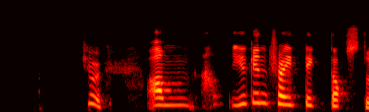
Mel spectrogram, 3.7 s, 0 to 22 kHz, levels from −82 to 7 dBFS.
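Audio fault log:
0.85–3.06 s, automatic gain rising: speech and background noise swell together by about 6 dB, as the gain control slowly lifts input it judged too quiet.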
